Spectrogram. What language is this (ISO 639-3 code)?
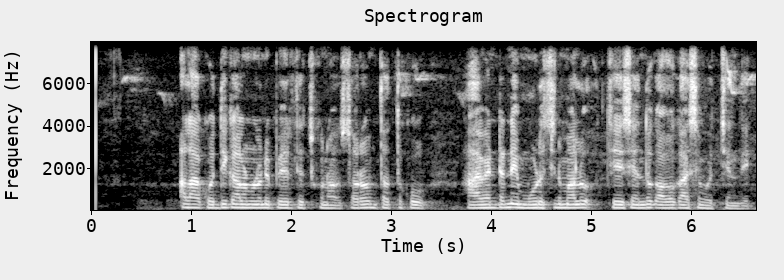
tel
